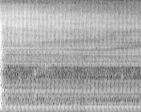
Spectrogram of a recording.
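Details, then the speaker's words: Budget tube preamp kit driving a class D amp, idle with no music: steady mains hum at mid volume, raspy buzzy hum at other settings; likely power-supply noise coupling into the inputs. "okay you hear that hum at mid volume you get that raspy buzzy hum at other settings you kind of get a power supply hum so probably uh coupling power supply noise over on the inputs or something"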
